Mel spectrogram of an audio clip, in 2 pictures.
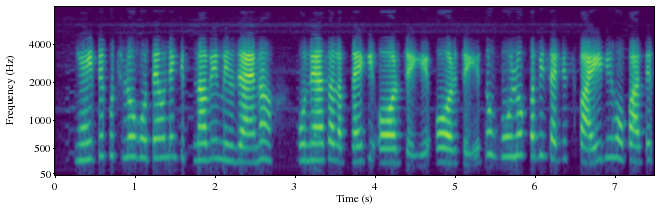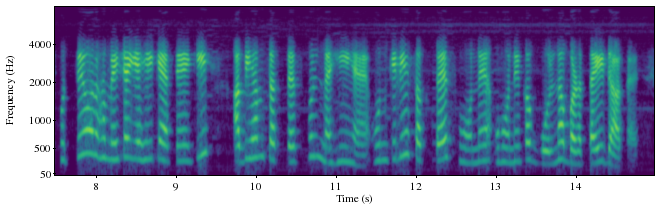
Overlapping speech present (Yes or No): No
